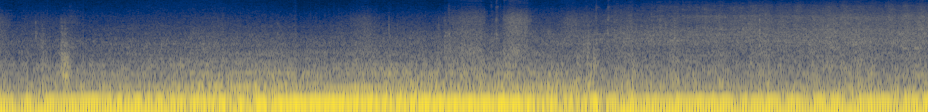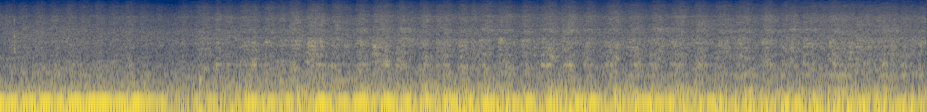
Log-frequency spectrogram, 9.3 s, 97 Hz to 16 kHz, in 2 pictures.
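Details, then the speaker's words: 1987 Chevy Monte Carlo SS at about 480 hp, warm after a water pump fix, with good cooling pressure and the coolant temperature staying low: a loud, throaty exhaust settles to a steady low idle after a blip, with no ticks or squeals. Normal idle. "show me I don't think anything's on fire sounds good good good good thank you"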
